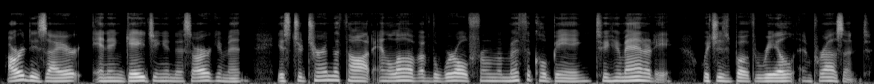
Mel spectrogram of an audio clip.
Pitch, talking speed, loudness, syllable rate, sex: 160 Hz, 200 wpm, -18 LUFS, 5.2 syllables/s, female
